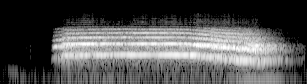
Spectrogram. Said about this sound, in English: That's the sound of elephants trumpeting.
